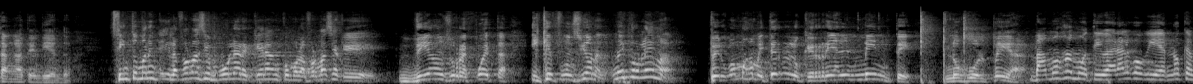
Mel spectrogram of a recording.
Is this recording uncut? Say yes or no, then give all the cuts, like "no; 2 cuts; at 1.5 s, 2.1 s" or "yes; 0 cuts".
no; 2 cuts; at 1.6 s, 3.4 s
